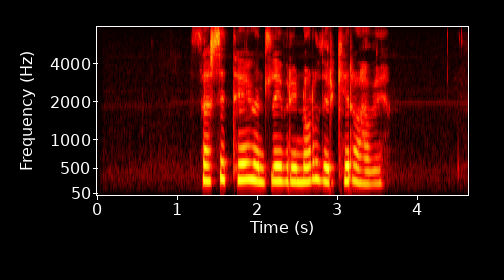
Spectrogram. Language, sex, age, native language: Icelandic, female, 20-29, Icelandic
